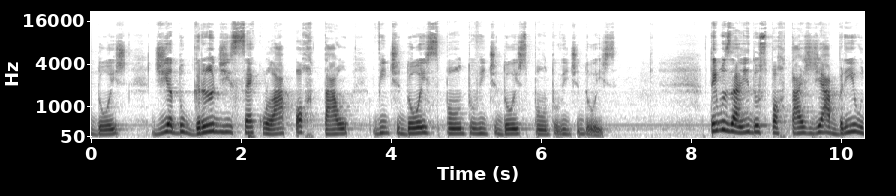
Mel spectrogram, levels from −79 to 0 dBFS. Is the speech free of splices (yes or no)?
yes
